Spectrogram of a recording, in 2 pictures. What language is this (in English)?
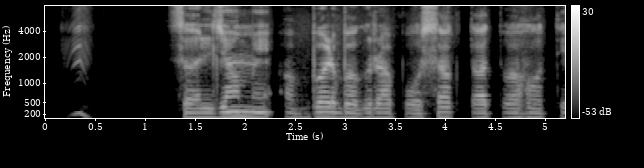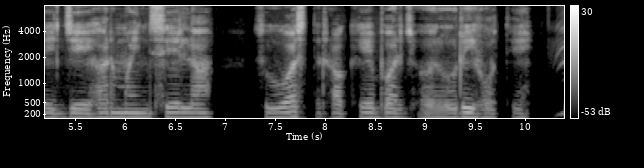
Chhattisgarhi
